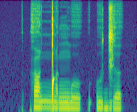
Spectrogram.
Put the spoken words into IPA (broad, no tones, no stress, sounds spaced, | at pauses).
k ɑ ŋ͡ǃ ɑ ŋ͡m o | ʔ u d͡ʒ ɜ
